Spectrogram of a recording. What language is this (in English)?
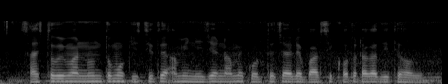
Bangla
